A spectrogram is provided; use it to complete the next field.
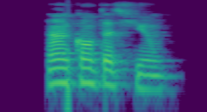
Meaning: incantation
- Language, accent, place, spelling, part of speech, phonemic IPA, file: French, France, Lyon, incantation, noun, /ɛ̃.kɑ̃.ta.sjɔ̃/, LL-Q150 (fra)-incantation.wav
